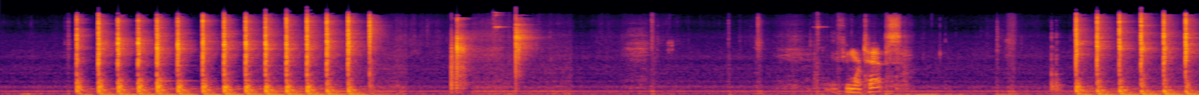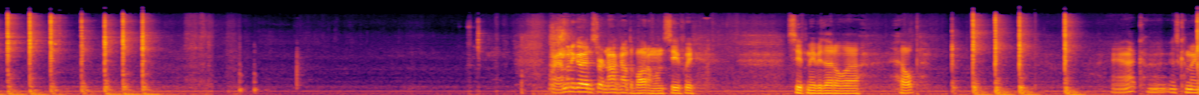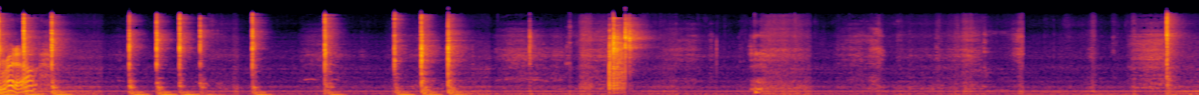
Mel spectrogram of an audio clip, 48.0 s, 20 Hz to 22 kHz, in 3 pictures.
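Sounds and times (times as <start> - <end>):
mallet tapping metal punch: 1.0 - 5.0, 14.3 - 18.1, 28.7 - 30.4, 33.7 - 35.6.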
